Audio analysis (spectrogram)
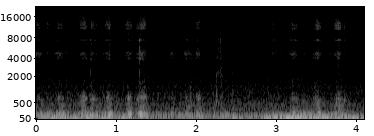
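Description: A mechanical pencil scratches and draws lines across a small, unpainted, solid wooden toy race car held in one hand. Quick, uneven scratchy strokes repeat over a low, steady rumble, with brief bright rasps on each pass of the lead across the wood.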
